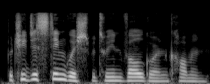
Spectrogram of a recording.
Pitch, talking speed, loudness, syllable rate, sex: 170 Hz, 200 wpm, -19 LUFS, 6.6 syllables/s, female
